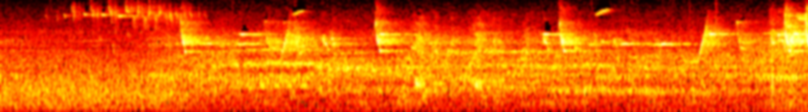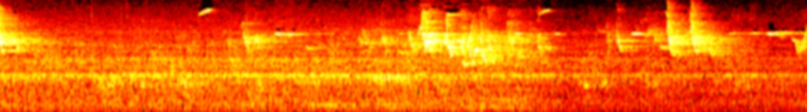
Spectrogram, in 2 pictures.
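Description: Birds chirp and whistle nearby in bright, quick calls.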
